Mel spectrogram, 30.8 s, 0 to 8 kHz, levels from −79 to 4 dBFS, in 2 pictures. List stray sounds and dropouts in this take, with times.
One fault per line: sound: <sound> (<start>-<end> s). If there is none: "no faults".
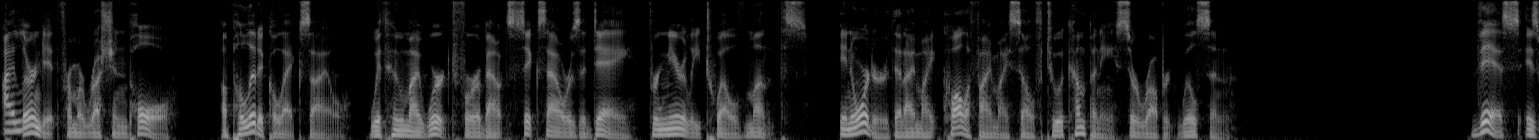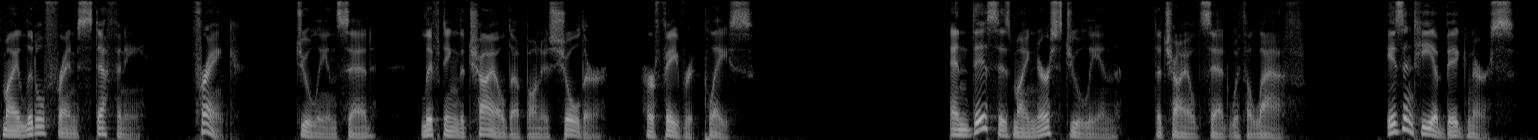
no faults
